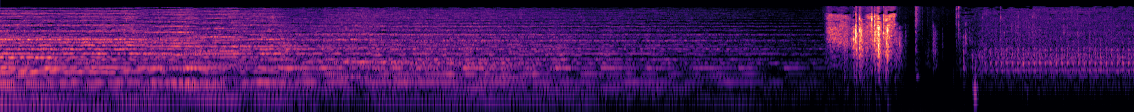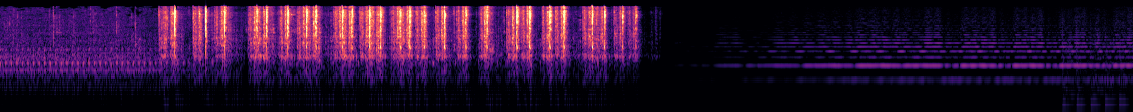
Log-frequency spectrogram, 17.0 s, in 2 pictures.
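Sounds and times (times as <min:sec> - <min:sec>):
fast mechanical clicks: 0:06.2 - 0:13.4.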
